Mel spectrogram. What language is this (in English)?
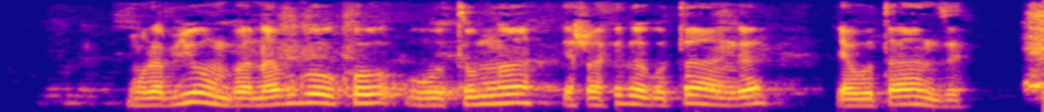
Kinyarwanda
